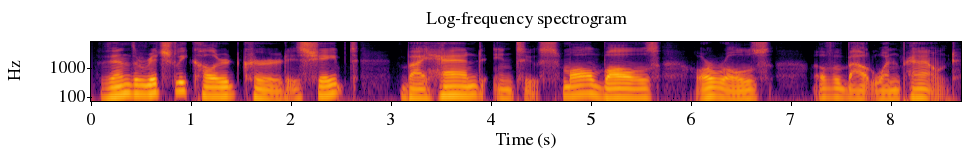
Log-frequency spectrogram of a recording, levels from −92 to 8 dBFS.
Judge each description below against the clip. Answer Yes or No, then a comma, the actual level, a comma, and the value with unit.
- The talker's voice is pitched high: No, low, 100 Hz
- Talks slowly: Yes, slow, 125 wpm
